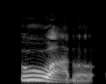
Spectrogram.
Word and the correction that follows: Uwabo: Uwabo. – Uwabo. – U-W-A-B-O.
